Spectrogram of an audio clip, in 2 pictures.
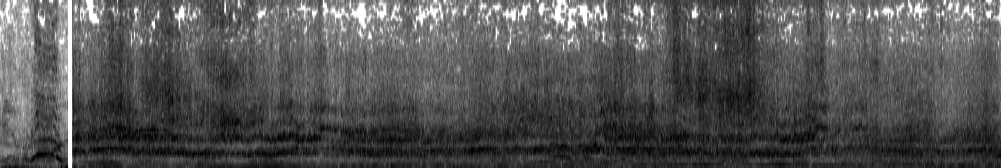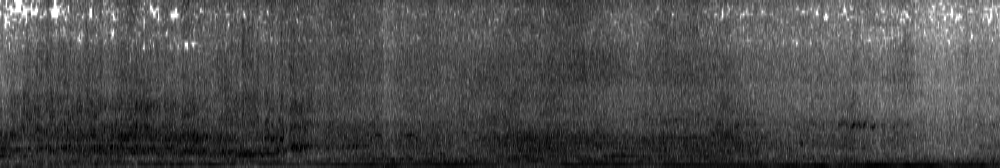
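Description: A car engine held at high, steady revs, its pitch wavering slightly, while the tyres spin and squeal on asphalt in a long burnout. A crowd shouts over it. The sound briefly drops out about a second in.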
